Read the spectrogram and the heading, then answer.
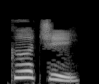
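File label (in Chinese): "搁置", Mandarin Chinese; chinese-flashcards; hsk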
